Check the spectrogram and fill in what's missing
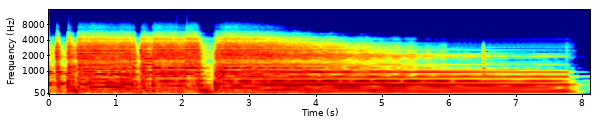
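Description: Heavily overdriven Les Paul through an Analogman King of Tone pedal, bright and biting on the bridge pickup: a few quick strummed chords, then a long sustained ringing chord that fades out.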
